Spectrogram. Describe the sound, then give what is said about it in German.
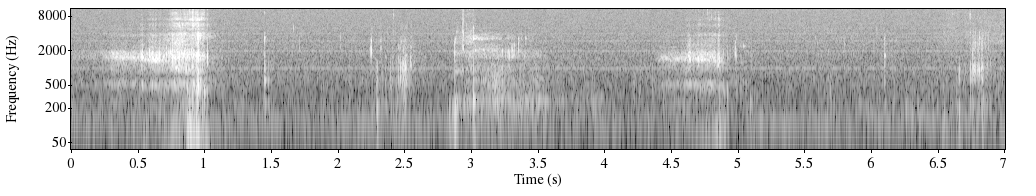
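Quiet sips from a cup of tea, a few soft slurping bursts separated by near-silent pauses, faint overall. “ich habe mir hier so einen, auch schon einen Tee gemacht. Ich trinke den mal kurz.”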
